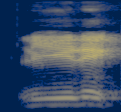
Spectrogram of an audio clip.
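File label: "lirik", Malay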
